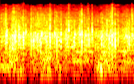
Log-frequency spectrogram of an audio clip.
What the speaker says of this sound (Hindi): तो एक बार जोरदार तालियां हो जाए इनके लिए।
